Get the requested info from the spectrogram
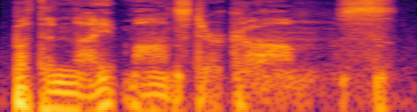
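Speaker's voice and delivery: put-on slow, hushed, spooky child whisper; daughter's creepy whisper of the night monster. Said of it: "That's exactly how she'll say it".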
